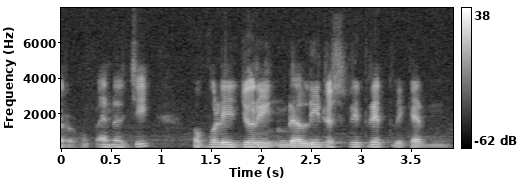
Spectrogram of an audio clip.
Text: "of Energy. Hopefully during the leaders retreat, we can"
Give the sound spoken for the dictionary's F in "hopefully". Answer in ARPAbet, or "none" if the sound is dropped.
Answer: none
